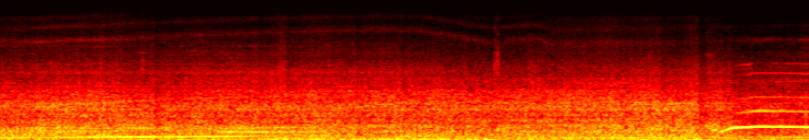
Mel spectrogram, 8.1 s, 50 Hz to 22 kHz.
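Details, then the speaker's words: Nissan 300ZX being driven after a PTU change to fix a misfire, with no spark plug change: steady road and engine drone, then a thin squeal rising in pitch. Back-end noises are also heard; possibly the all-wheel steering. The source is unclear. "Oh man. She moving, boy. I know y'all can't see nothing. I don't know what this high-pitched squealing is."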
